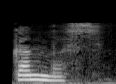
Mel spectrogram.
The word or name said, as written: gunless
